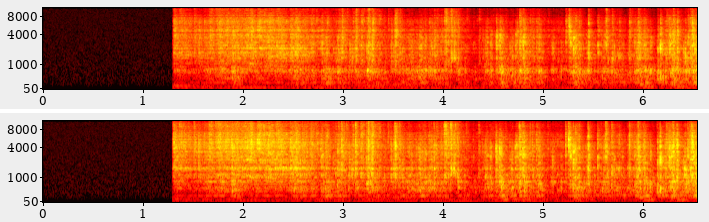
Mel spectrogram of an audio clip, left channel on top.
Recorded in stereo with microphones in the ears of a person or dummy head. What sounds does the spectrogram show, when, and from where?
1.3 s dishes clattering: 55° right (ahead or behind), 1.5 m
